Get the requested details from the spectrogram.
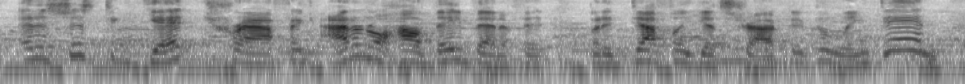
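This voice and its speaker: Music plays in the background as a man speaks very fast in an American accent. His pitch swings very widely. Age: 60s. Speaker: interviewer, journalist. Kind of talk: casual interview chat.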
